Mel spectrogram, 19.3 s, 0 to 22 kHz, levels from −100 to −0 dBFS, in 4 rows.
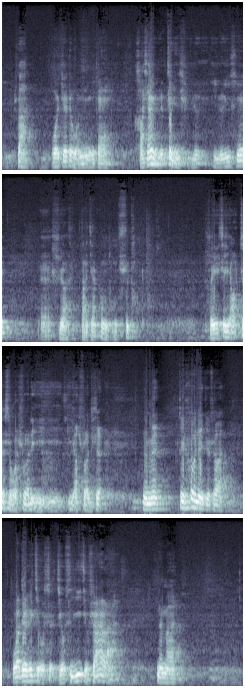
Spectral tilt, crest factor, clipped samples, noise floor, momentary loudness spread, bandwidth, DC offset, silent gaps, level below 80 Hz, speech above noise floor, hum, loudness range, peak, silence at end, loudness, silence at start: -8 dB/octave; 14 dB; 0.2%; -39 dBFS; 16 LU; 11 kHz; under 0.1%; none; -50 dBFS; 27 dB; none; 7 LU; 0 dBFS; 0.35 s; -13 LUFS; 0.05 s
